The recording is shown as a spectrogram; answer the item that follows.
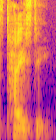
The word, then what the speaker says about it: TSTY: Okay, so it's tasty.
